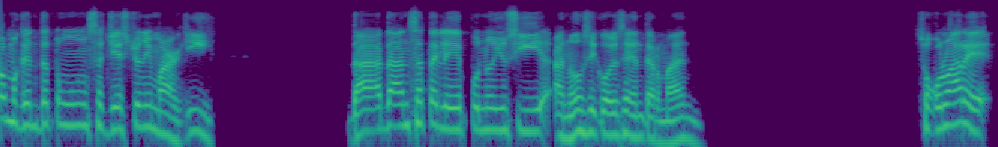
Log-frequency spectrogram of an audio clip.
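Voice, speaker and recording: Filipino man, podcast co-host, crude joker; high, bright voice, dry close mic. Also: no echo, muffled recording. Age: adult, married. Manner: crude, laughs often, riffs on silly superhero ideas. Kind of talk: casual joking chat.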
